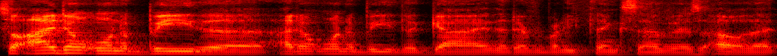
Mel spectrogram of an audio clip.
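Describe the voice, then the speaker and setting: At a very fast pace, a man speaks with a fairly low pitch and fairly even intonation. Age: 60s. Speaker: political candidate. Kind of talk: interview. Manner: halting, many repetitions and fillers.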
